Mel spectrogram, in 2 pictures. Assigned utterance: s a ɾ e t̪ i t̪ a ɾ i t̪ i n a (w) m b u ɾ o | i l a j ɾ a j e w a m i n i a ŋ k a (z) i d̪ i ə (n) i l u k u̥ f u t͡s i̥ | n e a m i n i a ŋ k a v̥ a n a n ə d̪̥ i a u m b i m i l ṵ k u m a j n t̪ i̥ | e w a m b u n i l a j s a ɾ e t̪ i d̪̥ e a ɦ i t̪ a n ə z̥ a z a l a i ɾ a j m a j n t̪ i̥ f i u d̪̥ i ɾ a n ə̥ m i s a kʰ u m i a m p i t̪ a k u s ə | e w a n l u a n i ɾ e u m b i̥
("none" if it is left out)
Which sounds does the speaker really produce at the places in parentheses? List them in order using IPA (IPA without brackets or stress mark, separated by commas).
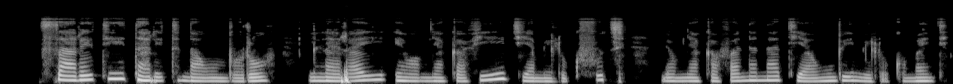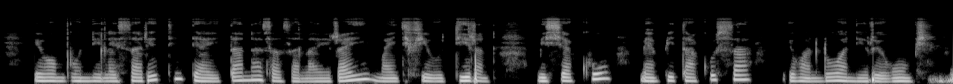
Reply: u, v, m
